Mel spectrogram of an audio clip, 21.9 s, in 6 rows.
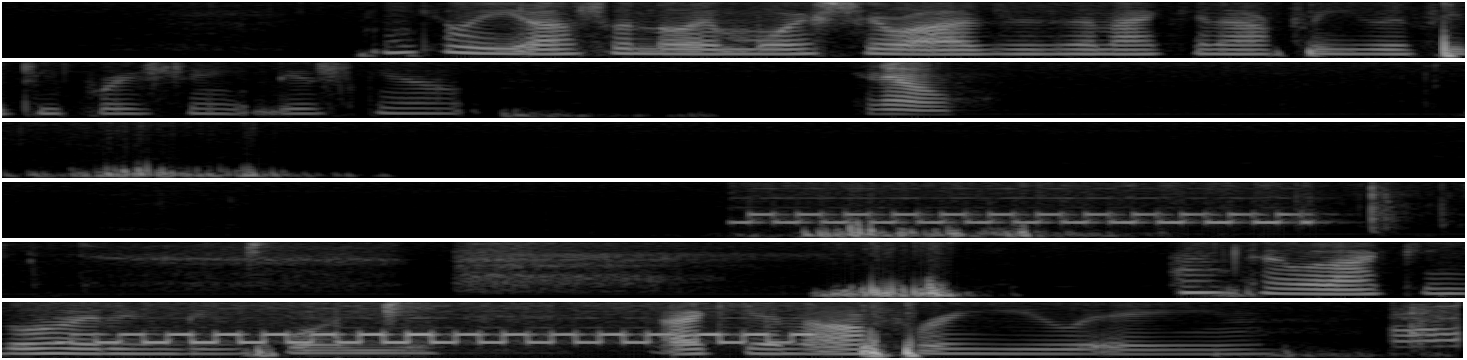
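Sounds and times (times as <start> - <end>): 
speech: 1.0 - 5.2, 5.8 - 6.2, 17.8 - 21.9
telephone ringing: 12.8 - 14.4, 18.5 - 20.6.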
